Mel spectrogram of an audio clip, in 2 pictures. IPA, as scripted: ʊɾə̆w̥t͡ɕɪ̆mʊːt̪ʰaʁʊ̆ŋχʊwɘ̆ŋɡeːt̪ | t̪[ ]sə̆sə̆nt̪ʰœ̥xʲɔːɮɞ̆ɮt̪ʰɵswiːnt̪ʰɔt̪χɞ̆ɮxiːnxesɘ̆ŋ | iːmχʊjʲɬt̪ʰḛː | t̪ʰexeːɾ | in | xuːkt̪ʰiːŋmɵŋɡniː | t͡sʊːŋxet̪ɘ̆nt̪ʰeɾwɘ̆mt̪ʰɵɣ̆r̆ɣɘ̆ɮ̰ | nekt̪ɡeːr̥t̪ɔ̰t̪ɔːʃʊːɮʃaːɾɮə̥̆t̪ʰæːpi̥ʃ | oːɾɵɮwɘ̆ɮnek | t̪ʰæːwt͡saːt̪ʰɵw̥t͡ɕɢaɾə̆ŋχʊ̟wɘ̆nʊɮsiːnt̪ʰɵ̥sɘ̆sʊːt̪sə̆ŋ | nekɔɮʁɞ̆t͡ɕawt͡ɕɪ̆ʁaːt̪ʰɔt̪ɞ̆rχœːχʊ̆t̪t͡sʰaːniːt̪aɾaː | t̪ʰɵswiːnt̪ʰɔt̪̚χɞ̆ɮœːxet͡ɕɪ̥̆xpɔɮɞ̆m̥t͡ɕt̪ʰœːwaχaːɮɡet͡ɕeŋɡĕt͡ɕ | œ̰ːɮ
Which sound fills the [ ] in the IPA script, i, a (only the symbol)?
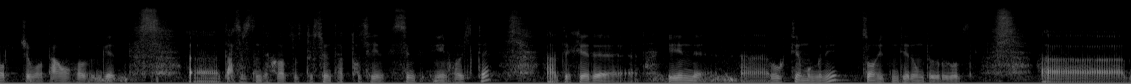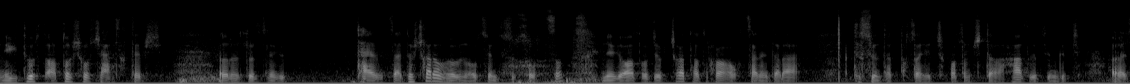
a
